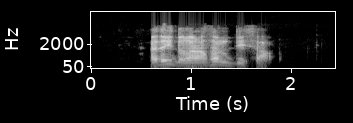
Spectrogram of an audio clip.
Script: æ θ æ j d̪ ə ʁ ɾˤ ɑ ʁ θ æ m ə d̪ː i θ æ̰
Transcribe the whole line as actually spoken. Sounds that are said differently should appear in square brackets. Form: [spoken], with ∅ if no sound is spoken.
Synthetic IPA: æ [ð] æ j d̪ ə ʁ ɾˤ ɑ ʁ θ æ m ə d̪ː i θ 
